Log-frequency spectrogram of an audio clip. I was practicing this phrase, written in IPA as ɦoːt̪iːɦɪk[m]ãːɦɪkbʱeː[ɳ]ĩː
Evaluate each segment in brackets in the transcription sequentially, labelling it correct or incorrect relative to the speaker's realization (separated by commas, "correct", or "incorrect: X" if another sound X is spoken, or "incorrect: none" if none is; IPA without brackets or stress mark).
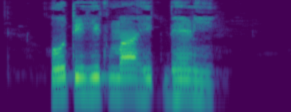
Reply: correct, correct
